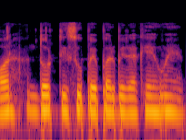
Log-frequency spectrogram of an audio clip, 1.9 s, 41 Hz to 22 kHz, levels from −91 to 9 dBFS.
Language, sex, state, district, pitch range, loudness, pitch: Hindi, male, Jharkhand, Ranchi, 145-150 Hz, -17 LUFS, 150 Hz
